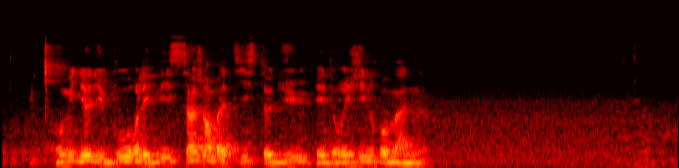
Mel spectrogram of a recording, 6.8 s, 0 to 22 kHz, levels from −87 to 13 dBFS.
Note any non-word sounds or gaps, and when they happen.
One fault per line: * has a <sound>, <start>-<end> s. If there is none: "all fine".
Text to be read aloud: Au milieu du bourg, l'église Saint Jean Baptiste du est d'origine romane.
all fine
